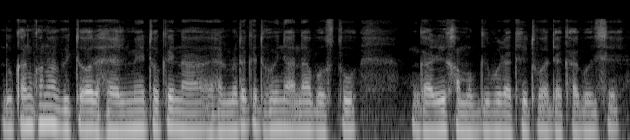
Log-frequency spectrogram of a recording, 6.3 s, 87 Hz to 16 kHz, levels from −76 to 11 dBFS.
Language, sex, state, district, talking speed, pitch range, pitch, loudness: Assamese, male, Assam, Sonitpur, 160 wpm, 120-135 Hz, 125 Hz, -20 LUFS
